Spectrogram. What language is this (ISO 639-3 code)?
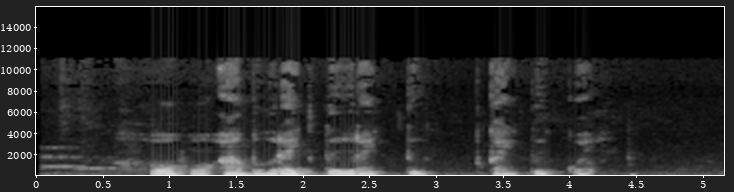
hux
